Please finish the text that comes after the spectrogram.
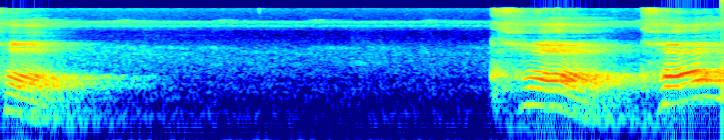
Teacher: তার মানে কি, কটা হচ্ছে অল্প প্রাণ ব্যঞ্জন, ক এর সঙ্গে হ যুক্ত হয়ে উচ্চারিত হয় খ। খ খ উচ্চারণ করলেই তোমরা বুঝতে পারবে খ এর মধ্যে ক যুক্ত হ বসে আছে। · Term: মহাপ্রাণ ব্যঞ্জন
